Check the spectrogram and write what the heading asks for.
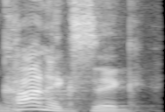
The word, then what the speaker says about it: Koenigsegg: I am name dropping here, and he says the name of the company is Koenigsegg. That's what he said.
